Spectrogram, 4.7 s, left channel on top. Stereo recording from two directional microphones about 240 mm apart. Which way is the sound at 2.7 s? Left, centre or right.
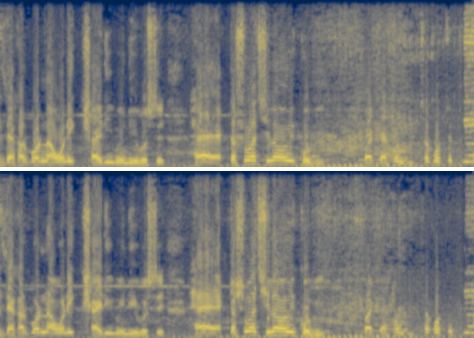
Right.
